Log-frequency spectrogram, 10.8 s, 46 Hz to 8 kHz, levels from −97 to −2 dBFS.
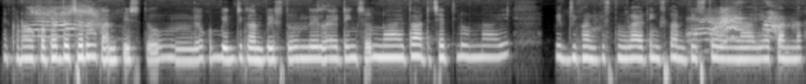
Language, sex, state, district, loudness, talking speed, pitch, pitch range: Telugu, female, Andhra Pradesh, Srikakulam, -18 LUFS, 115 wpm, 225 Hz, 215-240 Hz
